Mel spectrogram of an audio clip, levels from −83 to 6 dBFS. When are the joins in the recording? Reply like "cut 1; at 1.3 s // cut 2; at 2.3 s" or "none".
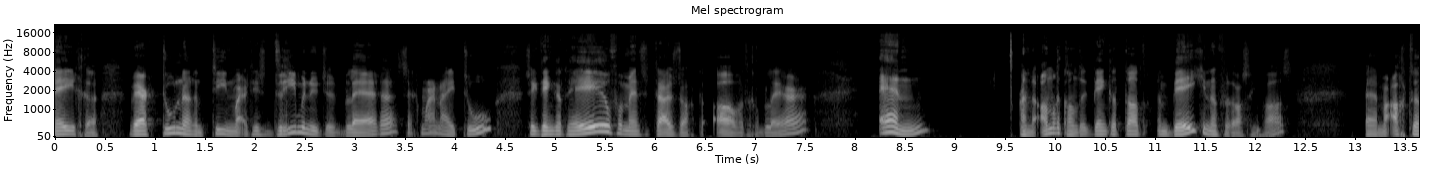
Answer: none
